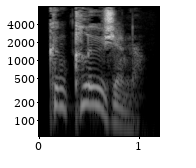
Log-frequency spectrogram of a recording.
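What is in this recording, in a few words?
"conclusion", British English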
